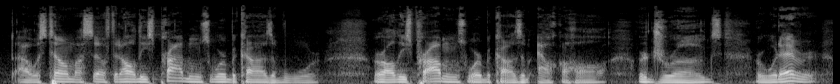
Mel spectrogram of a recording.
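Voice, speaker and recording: A man's fairly low voice with fairly even intonation, in a Kentucky accent. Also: moderate pace. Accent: Kentucky Southern US. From central Kentucky. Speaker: military veteran. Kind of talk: casual interview.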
